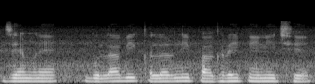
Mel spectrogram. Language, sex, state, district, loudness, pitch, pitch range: Gujarati, male, Gujarat, Valsad, -14 LUFS, 145 Hz, 145-150 Hz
